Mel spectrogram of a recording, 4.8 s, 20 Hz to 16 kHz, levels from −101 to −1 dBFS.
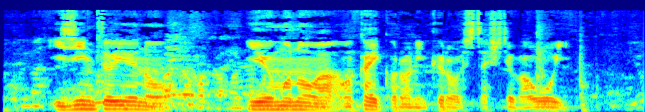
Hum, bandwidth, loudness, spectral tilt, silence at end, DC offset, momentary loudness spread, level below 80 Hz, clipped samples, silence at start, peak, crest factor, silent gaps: none; 11.5 kHz; -23 LUFS; -5 dB/octave; 0 s; under 0.1%; 10 LU; -58 dBFS; under 0.1%; 0.05 s; -4 dBFS; 18 dB; none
